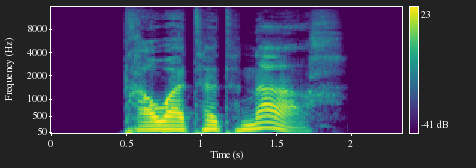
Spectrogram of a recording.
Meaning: inflection of nachtrauern: 1. second-person plural preterite 2. second-person plural subjunctive II
- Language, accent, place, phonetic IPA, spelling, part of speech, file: German, Germany, Berlin, [ˌtʁaʊ̯ɐtət ˈnaːx], trauertet nach, verb, De-trauertet nach.ogg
